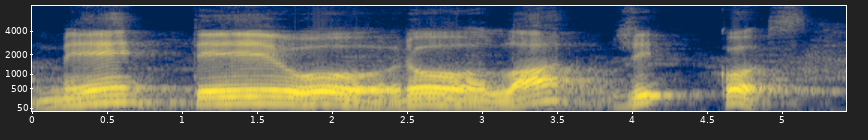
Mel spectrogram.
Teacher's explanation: a sílaba tônica, a sílaba mais forte, a que recebeu acento gráfico, é a antepenúltima sílaba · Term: proparoxítona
